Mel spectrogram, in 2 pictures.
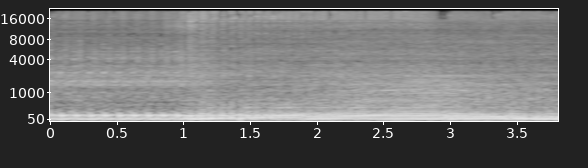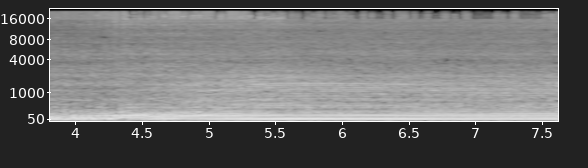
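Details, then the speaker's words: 1969 Renault R10, air-cooled 670cc Predator, new dual 24mm OKO carbs, AFR high 10s: throttle blip rises and falls cleanly, no stumble or pop; good response though still a little rich. "not bad not bad at all it's still a little bit rich but I think we can definitely take the car out for a test ride now"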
